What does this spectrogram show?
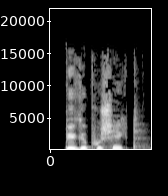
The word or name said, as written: byggeprojekter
